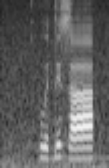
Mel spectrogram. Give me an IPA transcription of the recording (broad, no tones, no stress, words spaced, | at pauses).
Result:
kʷʰɪdɪ za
